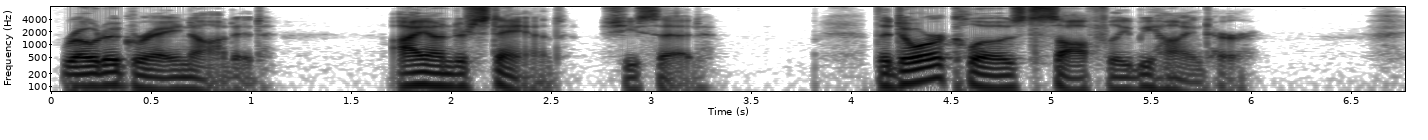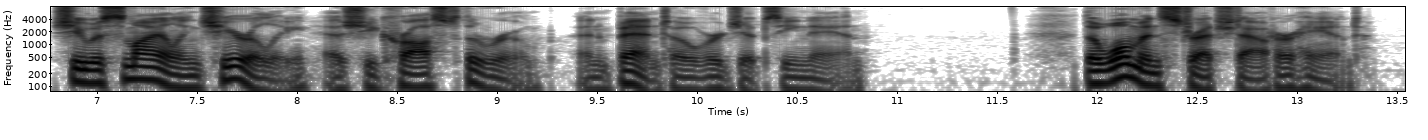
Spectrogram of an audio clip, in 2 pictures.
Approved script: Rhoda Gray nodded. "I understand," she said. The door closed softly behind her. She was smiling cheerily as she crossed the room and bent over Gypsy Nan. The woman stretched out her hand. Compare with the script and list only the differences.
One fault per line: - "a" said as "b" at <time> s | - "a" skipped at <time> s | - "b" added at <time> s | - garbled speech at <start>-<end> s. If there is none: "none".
none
